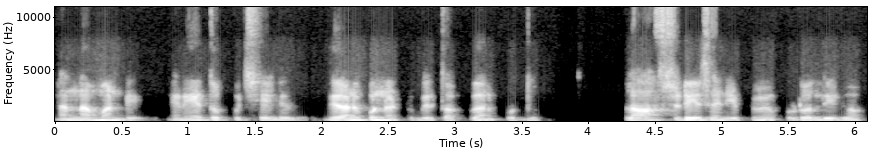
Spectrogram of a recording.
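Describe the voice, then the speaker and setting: A man's voice: deep voice, flat delivery, fast talker, phone-quality sound. A man voicing a young wife who respectfully pleads her innocence in a retold story. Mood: pleading. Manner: pleading, respectful "andi" endings.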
